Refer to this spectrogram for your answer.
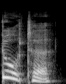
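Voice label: "daughter", English, British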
